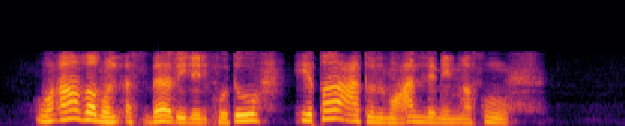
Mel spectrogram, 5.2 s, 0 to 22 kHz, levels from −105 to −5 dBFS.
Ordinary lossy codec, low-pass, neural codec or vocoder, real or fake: AAC, 16 kbps; 7.2 kHz; codec, 44.1 kHz, 1.7 kbps, Pupu-Codec; fake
